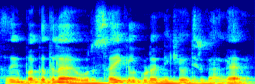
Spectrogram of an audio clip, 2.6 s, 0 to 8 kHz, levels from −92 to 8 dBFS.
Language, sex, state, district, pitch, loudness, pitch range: Tamil, male, Tamil Nadu, Kanyakumari, 105 Hz, -16 LUFS, 100-115 Hz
